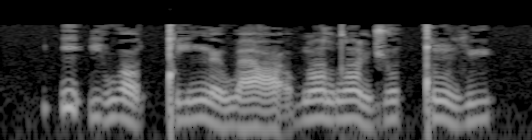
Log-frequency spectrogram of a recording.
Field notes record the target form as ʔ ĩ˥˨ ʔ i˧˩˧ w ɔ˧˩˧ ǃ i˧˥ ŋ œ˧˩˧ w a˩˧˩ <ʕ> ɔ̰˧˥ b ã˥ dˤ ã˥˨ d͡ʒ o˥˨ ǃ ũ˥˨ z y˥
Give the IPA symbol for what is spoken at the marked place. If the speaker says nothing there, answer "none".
ʕ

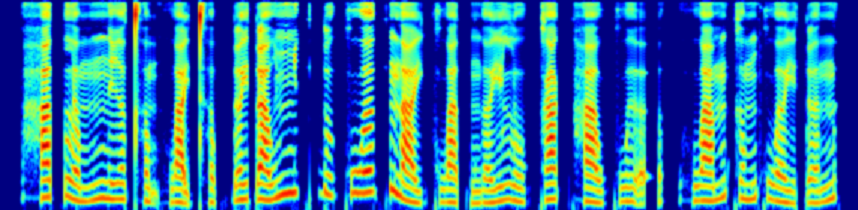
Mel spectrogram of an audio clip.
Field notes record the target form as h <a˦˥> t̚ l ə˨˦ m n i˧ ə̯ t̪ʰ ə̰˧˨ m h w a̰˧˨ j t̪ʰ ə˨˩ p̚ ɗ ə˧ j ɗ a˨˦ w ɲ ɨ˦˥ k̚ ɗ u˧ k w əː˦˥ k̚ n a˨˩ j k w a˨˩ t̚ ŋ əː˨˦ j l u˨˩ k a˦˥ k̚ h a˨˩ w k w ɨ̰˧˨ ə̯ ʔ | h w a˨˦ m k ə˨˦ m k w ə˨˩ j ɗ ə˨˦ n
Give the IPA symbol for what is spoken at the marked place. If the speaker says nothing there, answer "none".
a˦˥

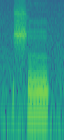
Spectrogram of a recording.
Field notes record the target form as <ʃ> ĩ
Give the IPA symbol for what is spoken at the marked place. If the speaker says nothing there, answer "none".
ʃ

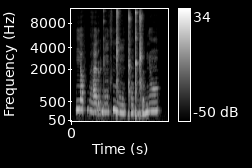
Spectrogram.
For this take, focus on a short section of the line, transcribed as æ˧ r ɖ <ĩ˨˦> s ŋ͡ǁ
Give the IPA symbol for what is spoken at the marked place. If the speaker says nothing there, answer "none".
ĩ˨˦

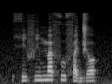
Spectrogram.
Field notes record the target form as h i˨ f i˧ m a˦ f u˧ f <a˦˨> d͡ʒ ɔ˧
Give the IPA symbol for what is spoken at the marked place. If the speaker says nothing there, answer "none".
a˨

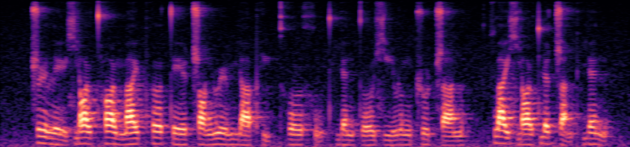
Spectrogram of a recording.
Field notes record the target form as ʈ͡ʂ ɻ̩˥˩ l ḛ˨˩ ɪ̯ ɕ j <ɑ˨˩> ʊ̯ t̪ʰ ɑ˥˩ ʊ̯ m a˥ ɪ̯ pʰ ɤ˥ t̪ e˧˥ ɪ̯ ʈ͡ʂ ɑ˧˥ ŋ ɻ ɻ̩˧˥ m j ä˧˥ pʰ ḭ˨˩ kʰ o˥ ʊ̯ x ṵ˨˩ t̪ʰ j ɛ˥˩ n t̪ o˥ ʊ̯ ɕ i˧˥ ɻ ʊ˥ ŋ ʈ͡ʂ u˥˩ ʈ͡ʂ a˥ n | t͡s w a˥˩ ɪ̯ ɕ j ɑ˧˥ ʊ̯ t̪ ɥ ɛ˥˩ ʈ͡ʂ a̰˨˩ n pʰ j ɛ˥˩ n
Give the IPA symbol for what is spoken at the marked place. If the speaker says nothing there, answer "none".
ɑ˥˧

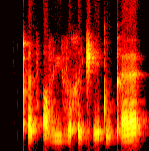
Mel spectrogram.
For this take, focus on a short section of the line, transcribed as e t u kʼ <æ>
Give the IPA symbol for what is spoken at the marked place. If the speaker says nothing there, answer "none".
æ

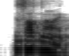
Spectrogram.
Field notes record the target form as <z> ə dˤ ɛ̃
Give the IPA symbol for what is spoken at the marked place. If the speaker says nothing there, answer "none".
z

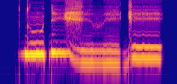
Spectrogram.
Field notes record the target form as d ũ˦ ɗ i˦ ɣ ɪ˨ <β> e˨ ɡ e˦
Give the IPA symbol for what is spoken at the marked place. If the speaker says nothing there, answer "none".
β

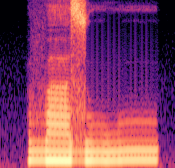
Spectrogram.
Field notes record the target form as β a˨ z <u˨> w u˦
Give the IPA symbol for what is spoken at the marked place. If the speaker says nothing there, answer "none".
u˨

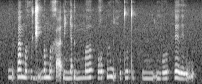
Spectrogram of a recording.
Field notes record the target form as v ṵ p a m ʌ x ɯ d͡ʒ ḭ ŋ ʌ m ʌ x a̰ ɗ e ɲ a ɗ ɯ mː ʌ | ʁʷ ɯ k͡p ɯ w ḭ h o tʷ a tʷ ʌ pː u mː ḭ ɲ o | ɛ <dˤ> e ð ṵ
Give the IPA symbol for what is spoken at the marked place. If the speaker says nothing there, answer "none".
ð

